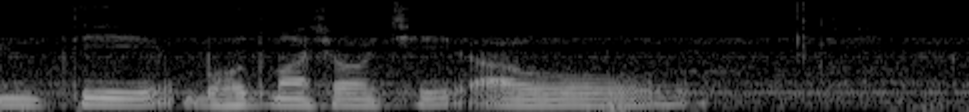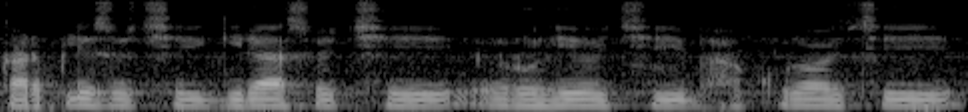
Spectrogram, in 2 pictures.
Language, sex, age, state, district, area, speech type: Odia, male, 30-45, Odisha, Balangir, urban, spontaneous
